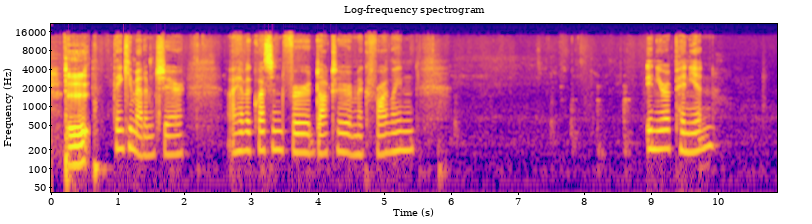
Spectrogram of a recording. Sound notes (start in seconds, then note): 4.4 speaking French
